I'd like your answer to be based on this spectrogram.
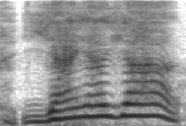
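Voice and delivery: high, loud mock cheer; imitating cheering teammate. Imitating his teammate cheering him on, high and loud. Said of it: "He's the biggest cheerleader".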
